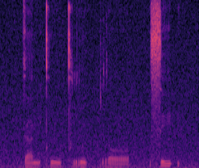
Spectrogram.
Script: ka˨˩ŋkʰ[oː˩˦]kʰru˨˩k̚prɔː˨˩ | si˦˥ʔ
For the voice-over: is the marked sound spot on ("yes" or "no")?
no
